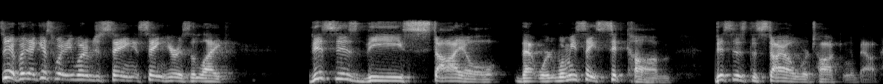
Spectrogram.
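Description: A man co-hosts a podcast as a commentator, rambling casually and enthusiastically through an analytical discussion. His slightly high voice is pushed and bright, moves at a moderate pace, and swings widely in pitch.

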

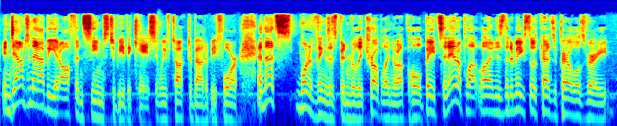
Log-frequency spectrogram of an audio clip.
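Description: A man hosting a podcast in casual chat, rambling and animated, with many fillers and running jokes. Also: medium pitch, racing, few pauses. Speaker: podcast host.

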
